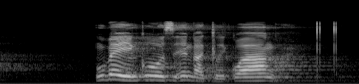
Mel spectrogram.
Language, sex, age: Xhosa, male, 24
